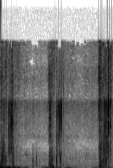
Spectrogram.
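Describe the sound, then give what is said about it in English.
Footsteps of boots fitted with crampons on a snowy winter hiking trail, three crunching, gritty steps at an even pace, fairly faint. “What you're hearing are my feet. I'm doing a winter hike.”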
